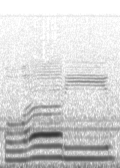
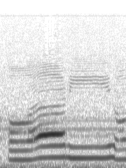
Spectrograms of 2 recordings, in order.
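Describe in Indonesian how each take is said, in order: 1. Kata itu diakhiri dengan konsonan mati. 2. Kata itu diakhiri dengan vokal pendek. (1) "nah ini pas ro-nya harus disukun" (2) "Jika diwasol maka ro-nya dibaca pendek"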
